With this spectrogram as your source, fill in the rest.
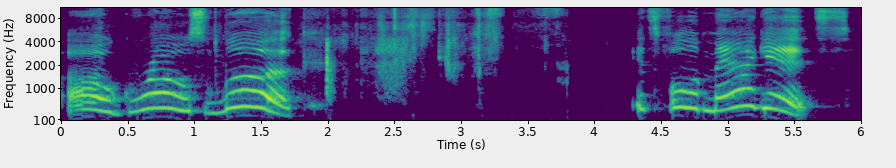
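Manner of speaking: put-on high, loud squealing kids; disgusted kids. Schoolkids squeal at something gross in high voices.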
